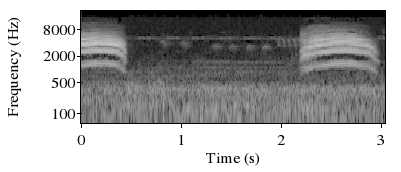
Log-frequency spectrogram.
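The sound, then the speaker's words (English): A spotted towhee, an 8-inch common resident bird, gives two loud, cat-like mewing calls outside the breeding season, each slightly slurred and drawn out, separated by a short pause filled only with faint, high background chirps. “This feline-sounding call comes from a common resident bird, the spotted towhee.”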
